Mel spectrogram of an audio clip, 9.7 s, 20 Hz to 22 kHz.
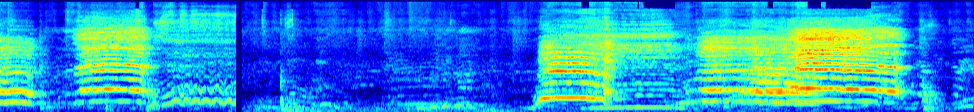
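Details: Shed-housed goats at a small handmade farm, recorded 5 December 2023, making odd calls: short bleats at the start, quieter rustling, then a loud cluster of overlapping quavering bleats with a lower groaning voice.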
